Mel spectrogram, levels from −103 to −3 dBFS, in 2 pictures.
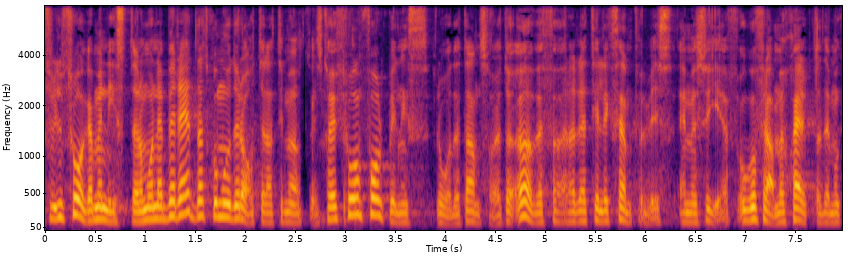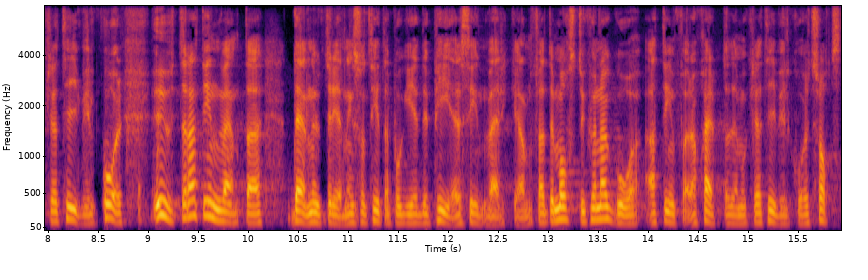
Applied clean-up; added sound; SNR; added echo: neural mask model Resemble Enhance denoiser.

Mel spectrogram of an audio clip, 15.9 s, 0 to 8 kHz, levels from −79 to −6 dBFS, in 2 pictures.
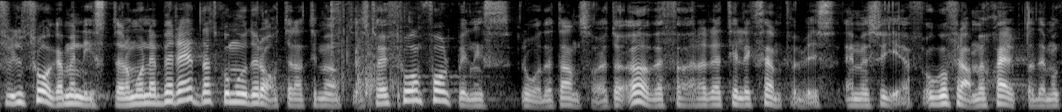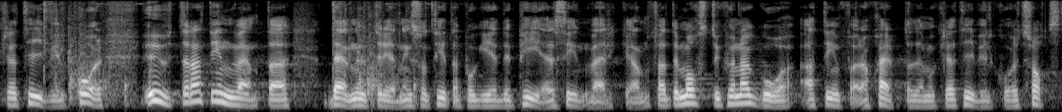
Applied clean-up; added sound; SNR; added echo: none; Shatter; 15 dB; none.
